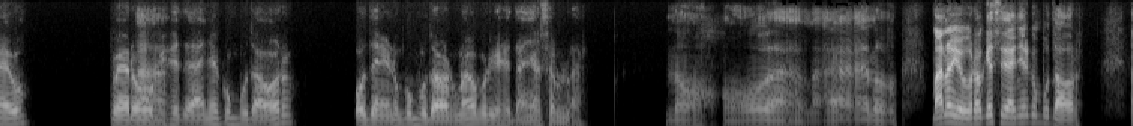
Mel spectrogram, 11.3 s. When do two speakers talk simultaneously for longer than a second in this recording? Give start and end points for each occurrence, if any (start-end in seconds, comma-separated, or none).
none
